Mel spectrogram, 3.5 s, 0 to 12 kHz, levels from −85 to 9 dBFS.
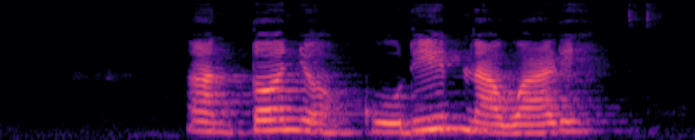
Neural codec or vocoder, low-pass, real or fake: none; 10.8 kHz; real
